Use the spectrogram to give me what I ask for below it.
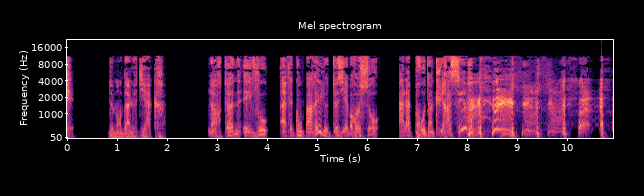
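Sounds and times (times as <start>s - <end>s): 
speech: 0.8s - 2.0s, 2.8s - 10.4s
person in a hoarse hacking coughing fit: 8.0s - 10.9s.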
